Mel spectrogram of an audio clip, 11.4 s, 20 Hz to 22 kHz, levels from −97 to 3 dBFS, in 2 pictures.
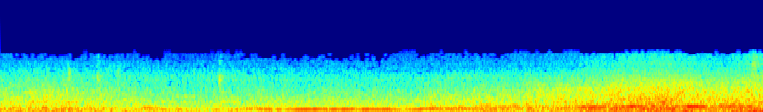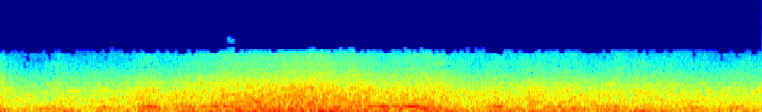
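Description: No technical faults can be heard at any point in the sound.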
